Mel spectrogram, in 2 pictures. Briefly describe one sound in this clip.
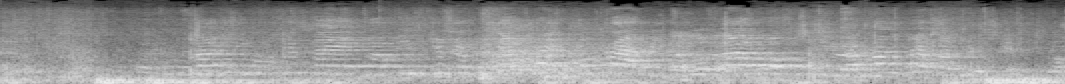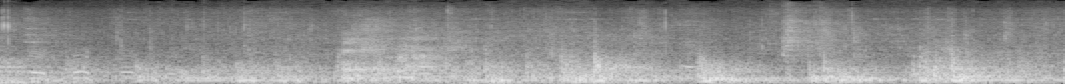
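A group of elderly women sing together in a large hall.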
